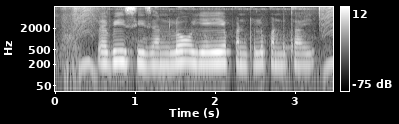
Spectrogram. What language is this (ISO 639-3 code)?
tel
